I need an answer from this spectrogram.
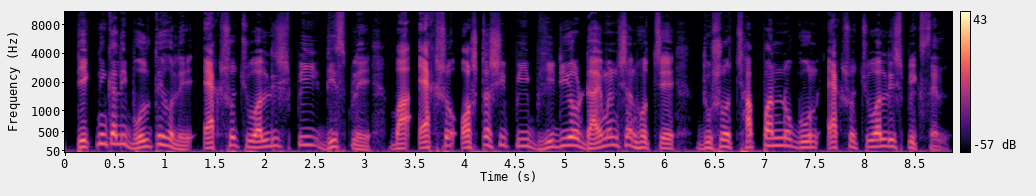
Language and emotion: Bengali, neutral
